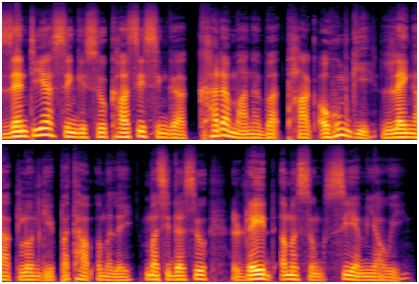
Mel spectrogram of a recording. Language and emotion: Manipuri, neutral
